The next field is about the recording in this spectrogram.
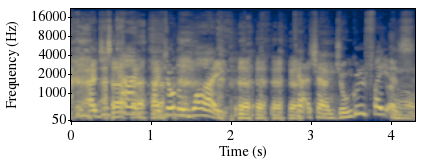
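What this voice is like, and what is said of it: Usual voice. Nothing is said of it.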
